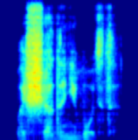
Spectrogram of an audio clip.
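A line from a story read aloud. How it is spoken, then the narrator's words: Breathed out. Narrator (Russian): выдохнул он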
